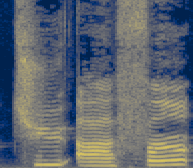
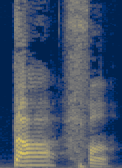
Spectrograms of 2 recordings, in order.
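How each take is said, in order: First: Both words tu and as are said separately. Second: Tu and as merge into one syllable. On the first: Careful, formal speech. "au lieu de dire" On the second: Casual, familiar speech. "on va dire t'as faim ... ces contractions, c'est du français familier"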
